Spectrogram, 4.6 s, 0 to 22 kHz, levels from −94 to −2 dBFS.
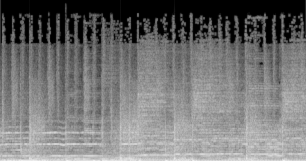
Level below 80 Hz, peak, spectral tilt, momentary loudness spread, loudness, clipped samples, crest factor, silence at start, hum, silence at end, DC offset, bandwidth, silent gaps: -18 dBFS; 0 dBFS; -4 dB/octave; 2 LU; -13 LUFS; under 0.1%; 12 dB; 0 s; none; 0 s; under 0.1%; over 20 kHz; none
